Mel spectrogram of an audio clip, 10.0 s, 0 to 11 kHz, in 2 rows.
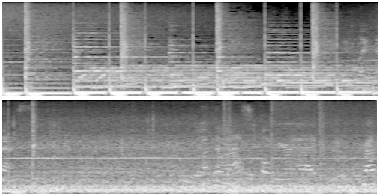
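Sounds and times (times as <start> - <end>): airliner engine rumble: 1.0 - 10.0
thin steady whine: 1.0 - 10.0
faint passenger voices: 4.8 - 10.0.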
